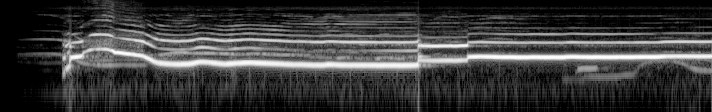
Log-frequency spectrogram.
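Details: Arctic fox (Vulpes lagopus), cry.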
